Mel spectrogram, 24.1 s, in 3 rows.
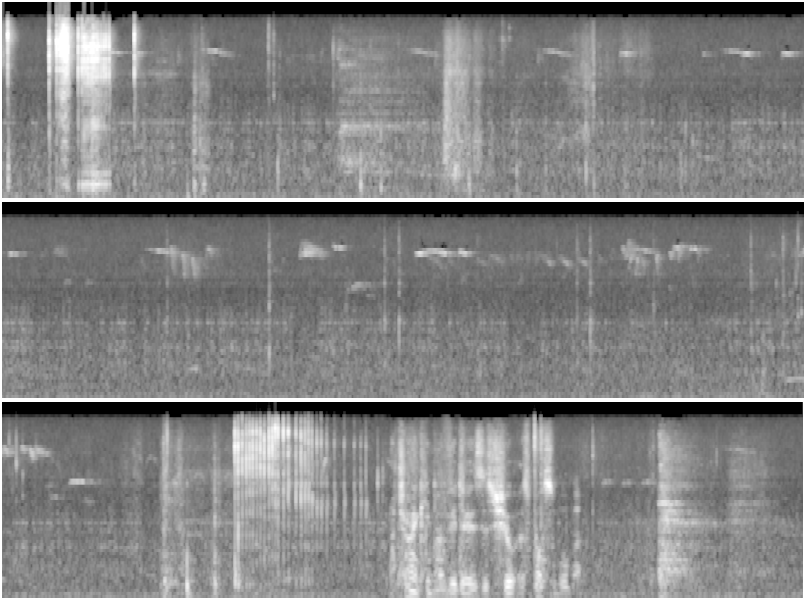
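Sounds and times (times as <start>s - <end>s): faint outdoor background: 0.0s - 24.0s
small birds chirping: 1.1s - 24.0s
faint clicks: 13.7s - 14.7s.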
